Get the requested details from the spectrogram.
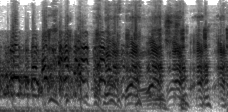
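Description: turkey gobbling

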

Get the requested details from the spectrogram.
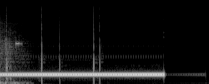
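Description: telephone dial tone

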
